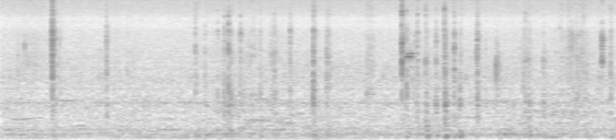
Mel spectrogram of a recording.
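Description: Typing on a computer keyboard, quiet irregular key clicks and taps with brief bursts of faster strokes, close by and with no voices.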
